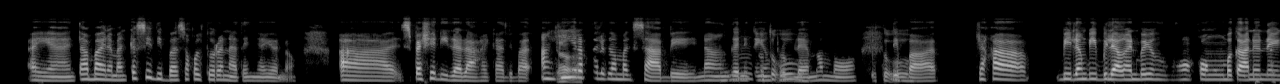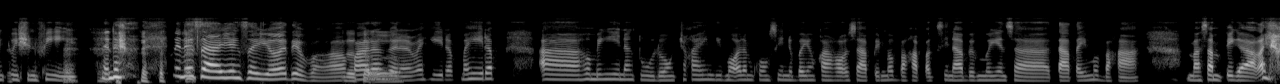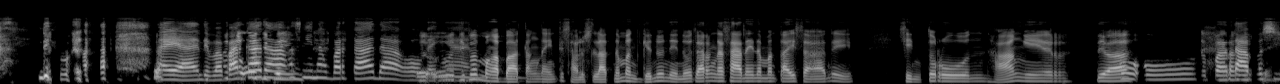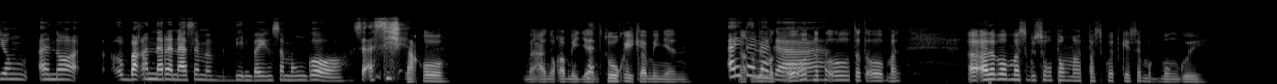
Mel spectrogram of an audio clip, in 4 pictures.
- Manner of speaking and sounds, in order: chuckle; other background noise; laugh; in English: "'di ba?"; tapping
- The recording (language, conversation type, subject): Filipino, podcast, Paano ka bumabangon pagkatapos ng malaking bagsak?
